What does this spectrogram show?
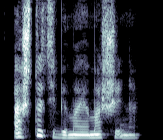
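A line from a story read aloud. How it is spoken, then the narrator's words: Calm question. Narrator (Russian): спокойно спросил Алексей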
